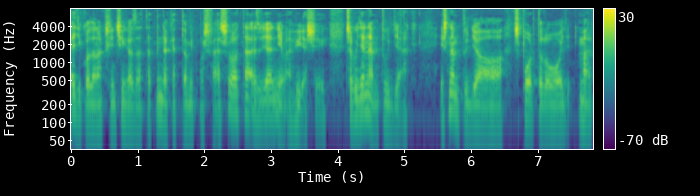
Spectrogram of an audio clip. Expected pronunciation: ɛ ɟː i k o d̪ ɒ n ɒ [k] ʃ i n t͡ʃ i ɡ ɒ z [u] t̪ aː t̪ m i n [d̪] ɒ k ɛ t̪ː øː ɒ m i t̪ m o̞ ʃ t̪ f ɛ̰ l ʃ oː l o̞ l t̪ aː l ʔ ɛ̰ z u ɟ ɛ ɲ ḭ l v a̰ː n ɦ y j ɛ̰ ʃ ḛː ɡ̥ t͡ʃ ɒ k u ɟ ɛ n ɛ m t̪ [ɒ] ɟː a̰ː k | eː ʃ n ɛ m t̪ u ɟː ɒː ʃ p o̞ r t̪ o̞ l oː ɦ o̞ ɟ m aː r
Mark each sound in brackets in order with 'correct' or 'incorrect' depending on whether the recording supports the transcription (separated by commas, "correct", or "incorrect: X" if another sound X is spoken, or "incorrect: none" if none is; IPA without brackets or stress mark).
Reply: correct, incorrect: ɒ, correct, incorrect: u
